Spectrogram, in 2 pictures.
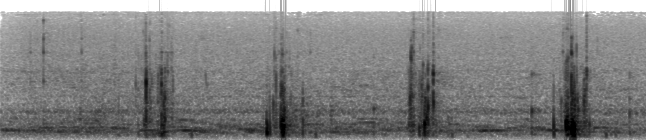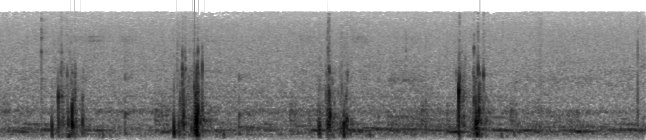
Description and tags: Accion de beber.
Bebiendo, Garganta, Persona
